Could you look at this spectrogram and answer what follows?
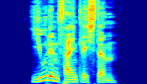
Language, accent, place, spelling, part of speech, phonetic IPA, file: German, Germany, Berlin, judenfeindlichstem, adjective, [ˈjuːdn̩ˌfaɪ̯ntlɪçstəm], De-judenfeindlichstem.ogg
- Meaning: strong dative masculine/neuter singular superlative degree of judenfeindlich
